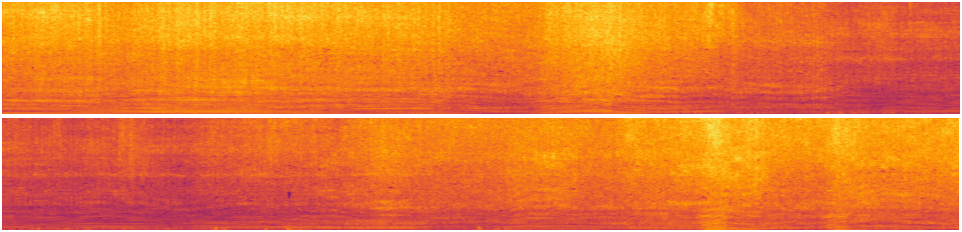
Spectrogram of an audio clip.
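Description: Petrol hedge trimmer engine running at high speed while cutting, then dropping to idle about seven seconds in. It revs up once briefly soon after, and twice more in quick short blips near the end.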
